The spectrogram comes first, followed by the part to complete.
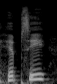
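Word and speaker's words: HPSCI: House and the Senate are called the hypsi and the or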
